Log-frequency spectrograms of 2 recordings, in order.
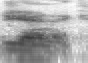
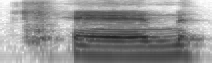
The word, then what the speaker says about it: Canik: And we did a little video for Toby because Toby calls it Janik. And he said Toby's it is weird. pronounced Canik.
